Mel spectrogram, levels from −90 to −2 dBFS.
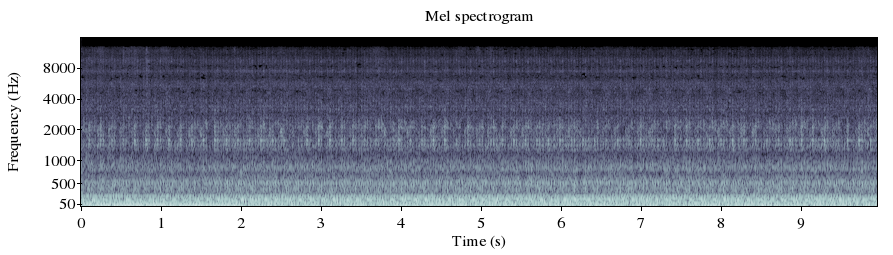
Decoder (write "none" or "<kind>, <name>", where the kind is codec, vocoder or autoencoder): vocoder, BigVGAN v2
